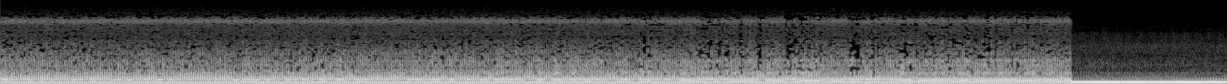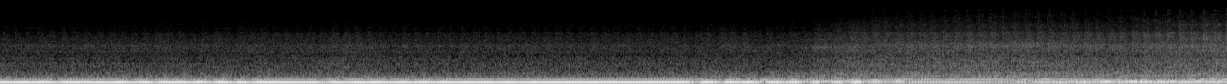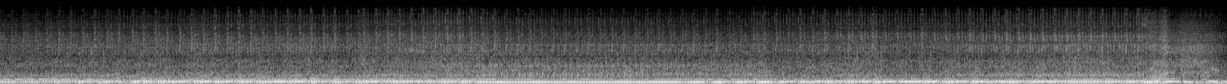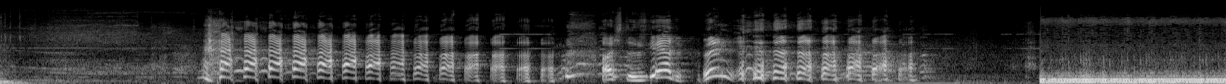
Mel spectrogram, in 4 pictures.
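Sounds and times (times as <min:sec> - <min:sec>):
car engine idling: 0:00.0 - 0:10.8, 0:18.2 - 0:37.5, 0:47.2 - 0:49.0.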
